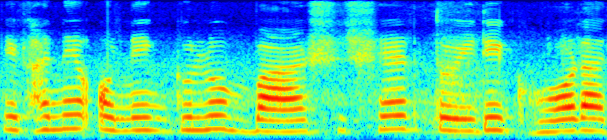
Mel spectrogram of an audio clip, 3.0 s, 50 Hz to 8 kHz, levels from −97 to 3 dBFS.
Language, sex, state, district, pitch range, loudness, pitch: Bengali, female, Tripura, West Tripura, 250-280 Hz, -17 LUFS, 265 Hz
